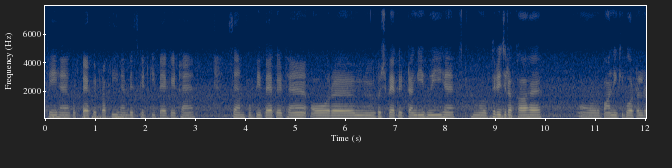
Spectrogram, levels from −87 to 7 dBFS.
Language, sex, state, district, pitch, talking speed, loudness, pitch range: Hindi, female, Uttar Pradesh, Jalaun, 160 Hz, 155 wpm, -36 LUFS, 160-165 Hz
